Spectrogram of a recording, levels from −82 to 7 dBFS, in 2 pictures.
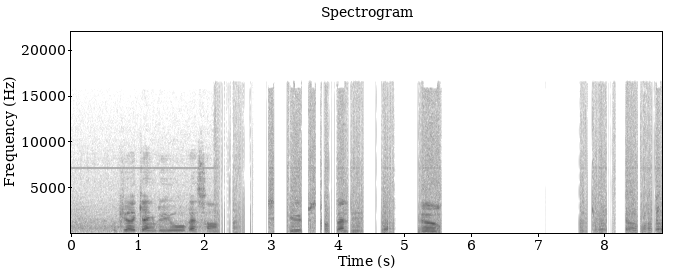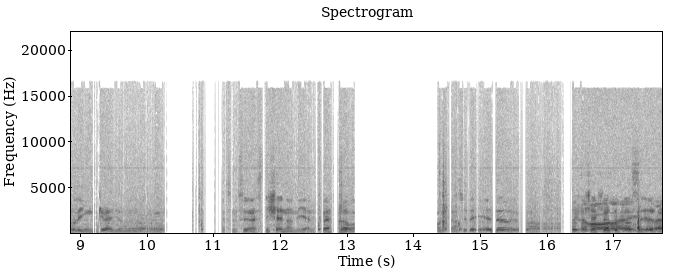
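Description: From 2.14 s to the end, the sound turns grainy and gritty, with distortion that follows the signal. Low bit depth without dither is the likely cause, consistent with rounding to about 6 bits, with the error only about 10 dB down.

There are two rebuffering stalls: the player runs dry and goes silent at 5.69 s for 1.41 s, then at 13.11 s for 1.25 s, each time picking up exactly where it stopped.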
